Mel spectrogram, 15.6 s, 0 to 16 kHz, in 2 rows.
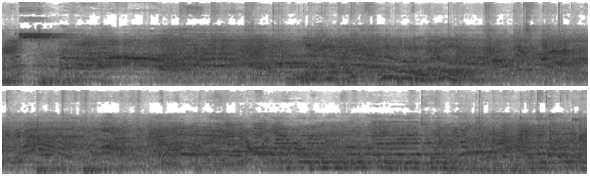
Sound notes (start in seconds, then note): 0.1 yelling; 0.2 whistling; 3.2 yelling and cheering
